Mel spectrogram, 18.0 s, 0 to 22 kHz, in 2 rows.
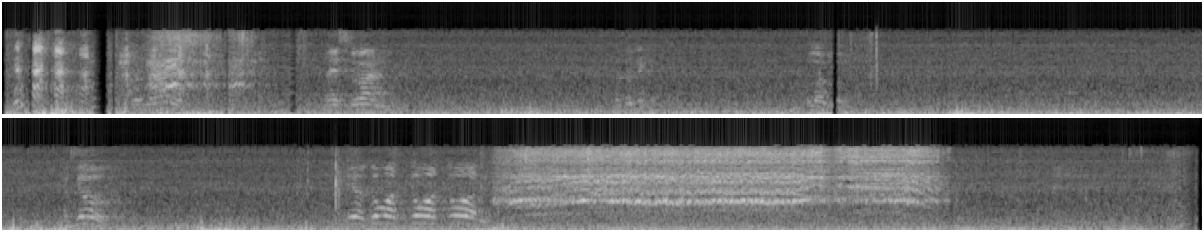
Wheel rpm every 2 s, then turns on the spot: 20, 0, 0, 0, 0, 10, 140, 100, 10.
none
